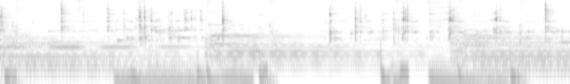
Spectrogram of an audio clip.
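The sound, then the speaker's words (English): A spoon stirs microwave-heated milk with spices and pumpkin puree in a mug, tapping the sides with a run of light, bright clinks at an uneven rhythm over a steady low hum. No one speaks. “Let me stir that up.”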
